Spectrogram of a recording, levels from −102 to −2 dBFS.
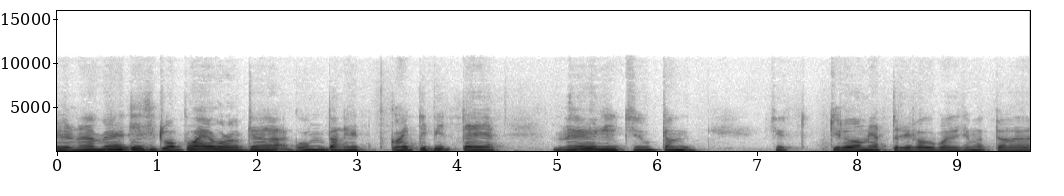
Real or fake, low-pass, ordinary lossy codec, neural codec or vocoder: fake; 10.8 kHz; MP3, 96 kbps; codec, 24 kHz, 1 kbps, SNAC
